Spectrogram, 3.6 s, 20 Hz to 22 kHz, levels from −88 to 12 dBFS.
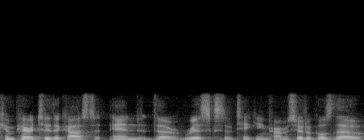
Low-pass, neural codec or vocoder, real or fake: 7.2 kHz; codec, 16 kHz, 0.8 kbps, ZipCodec; fake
